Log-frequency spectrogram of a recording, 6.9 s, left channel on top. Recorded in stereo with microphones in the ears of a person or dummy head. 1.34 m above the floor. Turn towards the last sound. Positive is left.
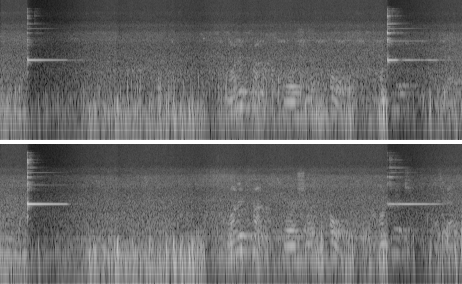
turn(degrees=55)  # may be behind; listen again after turning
